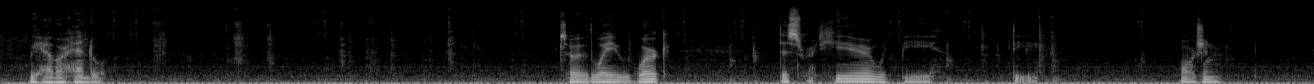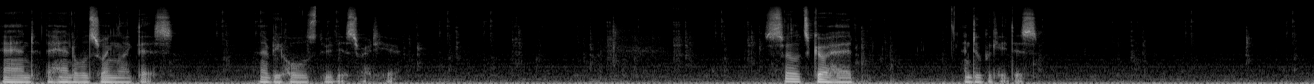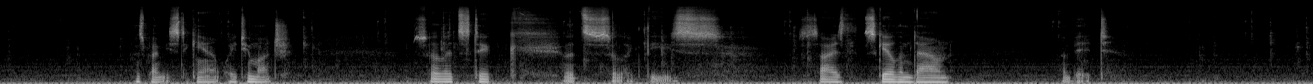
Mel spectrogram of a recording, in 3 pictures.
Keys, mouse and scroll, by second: 0.7 KP_5, 1.1-3.1 middle drag, 2.2 a, 3.5-4.2 middle drag, 4.6 r, 5.7 Tab, 6.0 a, 9.4 shift+s, 9.9 Tab, 10.4 ctrl+alt+shift+c, 12.1 r, 15.9 Tab, 17.3 a, 17.8 g, 19.0 Tab, 19.3 a, 20.7 a, 21.6 a, 27.0 Tab, 27.5 a, 27.7 a, 28.1 a, 29.3 ctrl+l, 30.7 ctrl+;, 31.3 ctrl+l, 32.8 ctrl+l, 33.4 s, 34.3 s, 37.1-38.3 drag, 38.3 Tab, 38.7 right click, 39.2 g.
